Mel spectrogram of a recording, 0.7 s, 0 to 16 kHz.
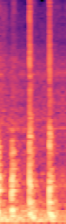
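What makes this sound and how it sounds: A steel body panel on a 1995 Kijang Super G 1.5 short (KF40) is knocked five times with short, dull, low thuds that die away almost at once. The panel sounds solid and is judged to be in quite good condition.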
